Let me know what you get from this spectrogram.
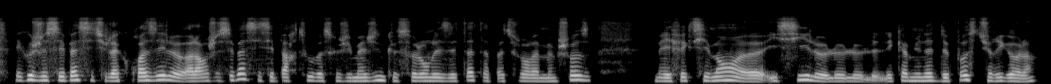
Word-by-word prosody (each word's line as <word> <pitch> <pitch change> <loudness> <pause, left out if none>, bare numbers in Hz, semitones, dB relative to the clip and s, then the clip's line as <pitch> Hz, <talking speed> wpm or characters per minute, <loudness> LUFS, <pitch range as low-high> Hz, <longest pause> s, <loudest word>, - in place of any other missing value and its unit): Écoute, 185 +4 +3
je 190 0 +1
sais 185 0 +1
pas 195 +2 +4
si 200 -1 -4
tu 175 - -4
l'as 165 0 +4
croisé 185 +4 +3
le 175 -7 +3
alors 155 +2 +4
je 170 0 -6
sais 185 +5 -2
pas 245 0 +3
si 230 -5 -5
c'est 170 -1 -5
partout, 165 +3 -4
parce 165 -1 -3
que 165 - -10
j'imagine 160 +4 -1
que 175 - -8
selon 165 +1 -1
les 160 -1 -1
États, 185 +5 -2
tu 185 -3 -14
as 155 - -6
pas 150 +2 -8
toujours 155 +1 -4
la 150 0 0
même 150 0 -5
chose. 210 0 +1 0.6
Mais 155 -1 -1
effectivement, 175 +3 +1
heu, 140 -1 +3
ici, 190 +6 +1
le 160 -7 +3
le 150 +1 0
le 150 -1 -1
les 95 +10 -4
camionnettes 170 0 0
de 155 0 0
poste, 205 +6 0
tu 170 - -3
rigoles, 155 -3 +1
hein. 155 +5 -6
165 Hz, 250 wpm, -23 LUFS, 155-185 Hz, 0.6 s, pas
